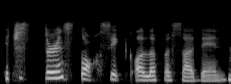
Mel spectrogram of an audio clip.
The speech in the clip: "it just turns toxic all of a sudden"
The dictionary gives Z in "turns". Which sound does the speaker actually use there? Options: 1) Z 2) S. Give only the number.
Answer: 2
